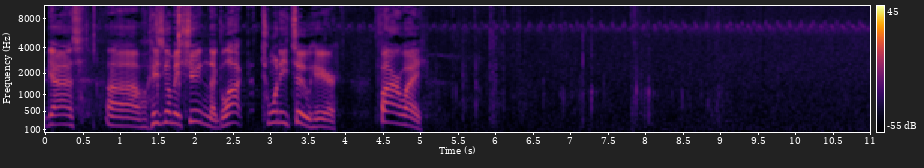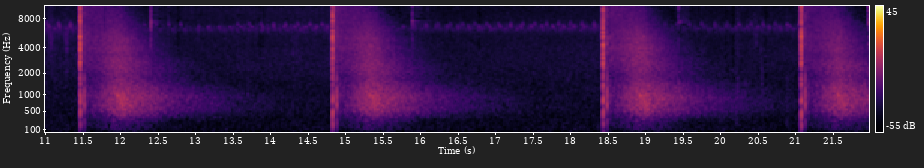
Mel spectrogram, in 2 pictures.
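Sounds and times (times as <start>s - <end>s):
pistol shots with echo: 11.4s - 13.2s, 14.8s - 16.7s, 18.4s - 20.0s, 21.0s - 21.9s.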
